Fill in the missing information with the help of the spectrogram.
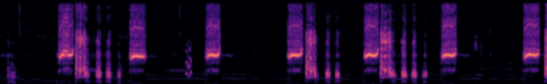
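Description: A francolin calls in loud, harsh, ringing phrases of several clipped notes, repeated roughly every second and a half, with quiet gaps between.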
